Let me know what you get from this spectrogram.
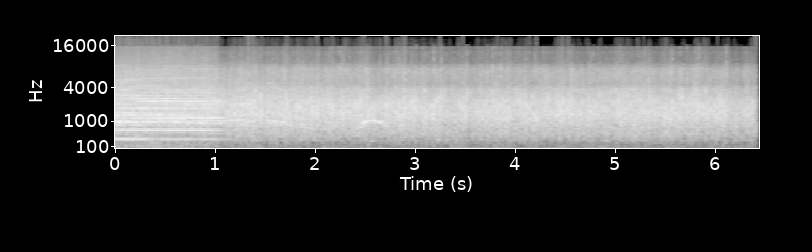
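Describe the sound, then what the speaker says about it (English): A crowd at a political interview event breaks into loud, sustained applause. The dense clapping carries on steadily after a brief tonal sound at the start. "Can we get a round of applause for Mark Golding?"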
